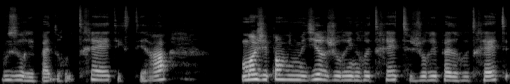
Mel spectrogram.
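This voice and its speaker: In a very clean recording with a silent background, a woman speaks at a medium pitch and a moderate pace. The sound is dry and close, without echo. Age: 20s. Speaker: personal finance podcaster. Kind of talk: casual monologue. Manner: hesitant, many fillers.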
